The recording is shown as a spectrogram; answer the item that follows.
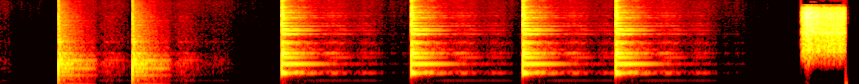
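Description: Percussion one-shot samples from a trap/drill drum kit previewed one after another. First come two short, sharp hits of one sample. Then a different, pitched and briefly ringing percussion hit sounds four times, about half a second apart.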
